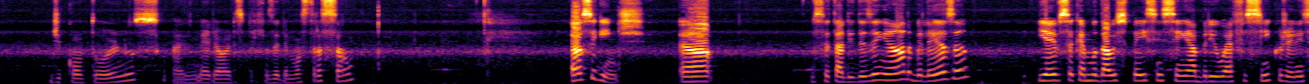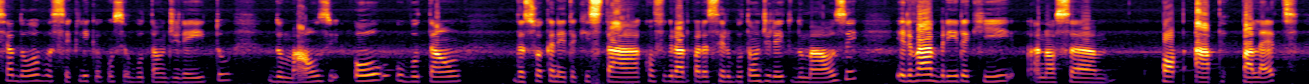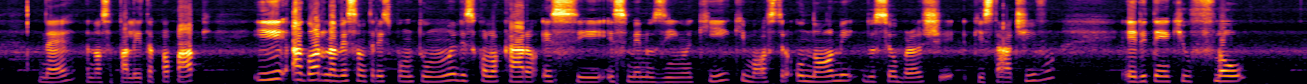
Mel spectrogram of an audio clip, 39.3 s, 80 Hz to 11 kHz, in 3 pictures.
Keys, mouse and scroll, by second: 1.2 click, 1.9 shift+click, 3.2 shift+click, 7.4 click, 8.0-9.2 drag, 14.3 right click.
